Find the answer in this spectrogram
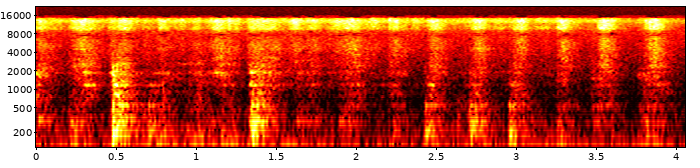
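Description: Bristle brush scrubbing over silver leaf in a series of short, irregular, faint strokes, brushing the loose leaf off the areas without adhesive so the stencil pattern shows.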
